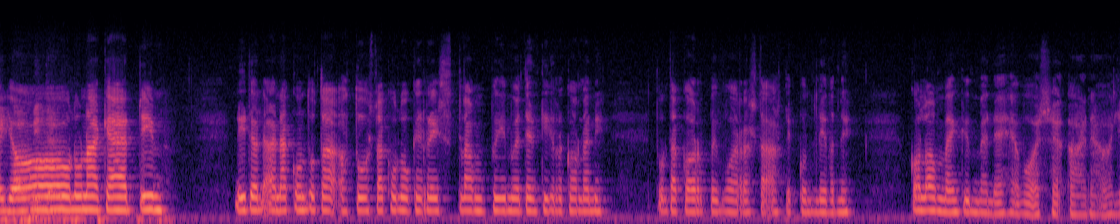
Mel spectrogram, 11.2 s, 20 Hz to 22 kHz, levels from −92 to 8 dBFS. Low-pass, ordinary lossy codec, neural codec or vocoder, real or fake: 19.8 kHz; none; vocoder, 48 kHz, 128 mel bands, Vocos; fake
